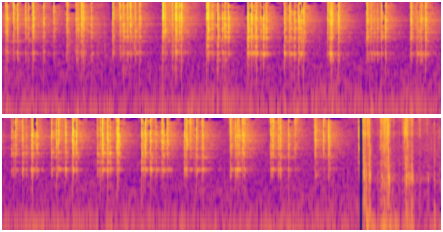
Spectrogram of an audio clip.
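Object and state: Aluminium water bottle tapped with nails.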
